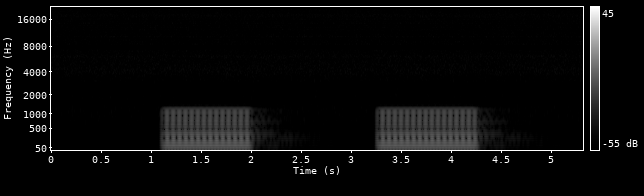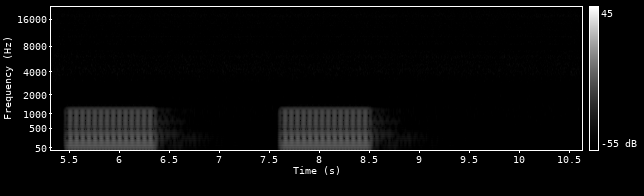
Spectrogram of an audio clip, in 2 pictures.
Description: Ship horn signal, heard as a ship's horn, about 120 Hz. 4 short. At sea: a pilot vessel's identity signal in fog.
